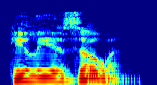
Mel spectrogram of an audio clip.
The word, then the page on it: heliozoan: British English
